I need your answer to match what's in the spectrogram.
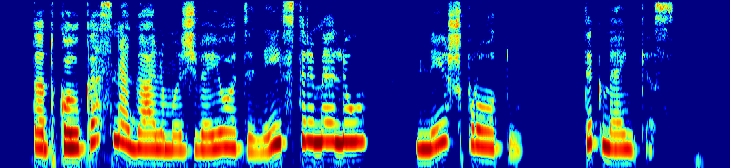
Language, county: Lithuanian, Panevėžys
